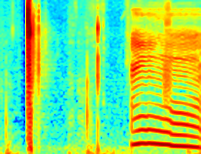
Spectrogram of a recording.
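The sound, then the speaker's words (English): A sharp pop and a couple of fainter clicks, followed by a loud, sustained buzzy fart lasting under a second, holding a steady low pitch before sagging slightly at the end. “That was a fart. That last one.”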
